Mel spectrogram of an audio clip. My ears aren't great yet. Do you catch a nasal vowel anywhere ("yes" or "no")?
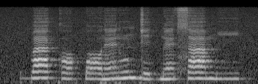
yes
